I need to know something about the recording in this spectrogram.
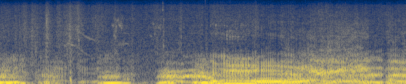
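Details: Wild lions in a combat setting: deep, rumbling roars and growls that run almost without pause, the sound thick and low, swelling louder after a brief dip near the middle.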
